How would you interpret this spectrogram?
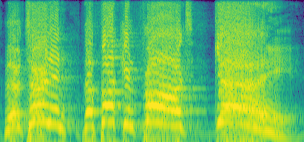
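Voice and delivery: slow, high, loud ranting bellow; mock eighties wrestler bellow; Alex Jones rant. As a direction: shout it like a conspiracy radio host. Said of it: "It's the same voice".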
